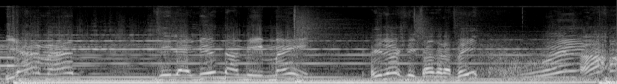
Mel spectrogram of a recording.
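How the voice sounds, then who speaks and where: Over loud background music, a man speaks at a very slow pace. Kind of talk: casual vlog chat.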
